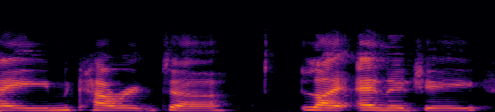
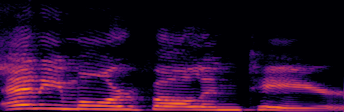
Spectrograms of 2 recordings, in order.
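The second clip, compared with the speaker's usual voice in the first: put-on pirate captain voice, calling out; 4 semitones higher than usual. Quoting a line about volunteers from a scene: pirate voice. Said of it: "I don't know why I turned into a pirate".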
